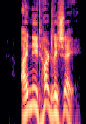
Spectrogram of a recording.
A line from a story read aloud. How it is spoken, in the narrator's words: said Mr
